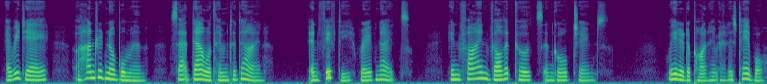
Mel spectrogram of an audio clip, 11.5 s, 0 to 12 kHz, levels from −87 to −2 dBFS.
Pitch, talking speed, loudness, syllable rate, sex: 175 Hz, 150 wpm, -19 LUFS, 4.6 syllables/s, female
